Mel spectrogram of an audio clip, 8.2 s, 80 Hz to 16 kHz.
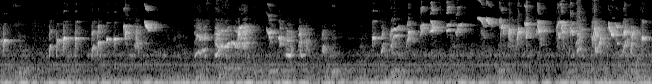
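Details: Continuous bubbling twitter from a European goldfinch, dated 22 September 2023: tinkling, buzzy notes tumble in quick irregular phrases without pause, a low steady hum running throughout.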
